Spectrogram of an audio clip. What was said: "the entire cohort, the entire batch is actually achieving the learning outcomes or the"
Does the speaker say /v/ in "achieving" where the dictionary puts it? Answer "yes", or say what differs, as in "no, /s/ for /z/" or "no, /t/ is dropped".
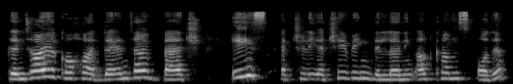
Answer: yes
